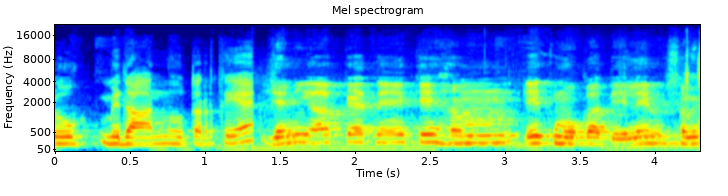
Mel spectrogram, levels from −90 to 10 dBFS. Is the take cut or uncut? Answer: cut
